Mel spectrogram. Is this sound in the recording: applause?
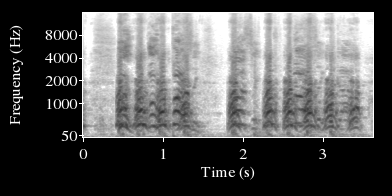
no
